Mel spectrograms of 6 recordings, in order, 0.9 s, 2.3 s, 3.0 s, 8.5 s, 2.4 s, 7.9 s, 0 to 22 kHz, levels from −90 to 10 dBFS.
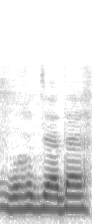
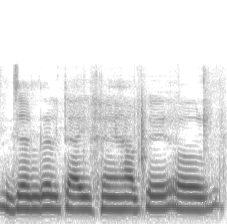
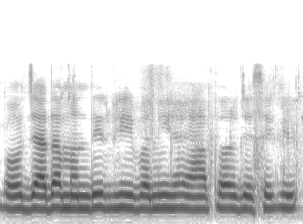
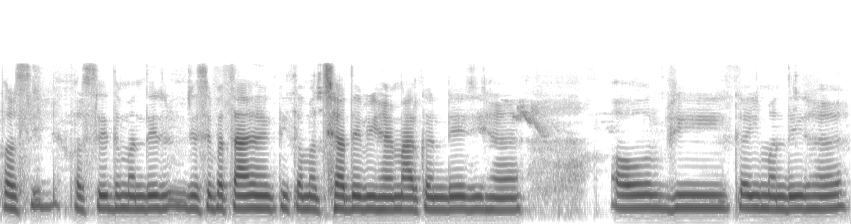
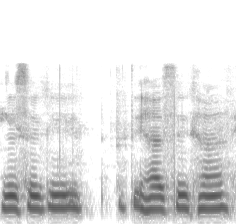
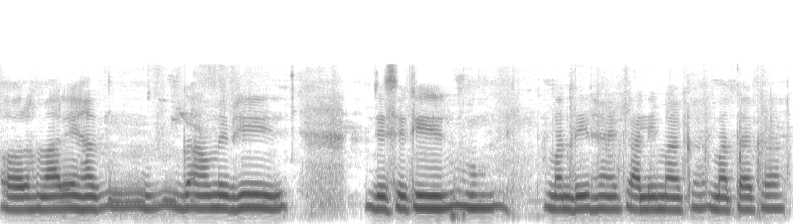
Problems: constant background noise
